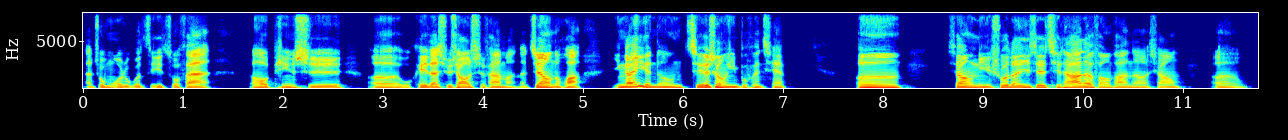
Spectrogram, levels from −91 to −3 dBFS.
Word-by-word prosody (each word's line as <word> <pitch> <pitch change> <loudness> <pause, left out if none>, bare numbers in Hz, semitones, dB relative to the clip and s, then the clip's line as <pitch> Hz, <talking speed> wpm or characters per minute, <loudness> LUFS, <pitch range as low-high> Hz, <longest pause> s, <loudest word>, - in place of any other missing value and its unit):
那 105 - -7
周 130 +6 -4
末 135 -3 -4
如 115 - -5
果 120 - -4
自 120 +3 -10
己 105 - -3
做 120 +4 -6
饭， - - +3 0.4
然 125 - -2
后 125 - +2
平 125 +3 -4
时， 125 -1 -1 0.2
呃， 90 -1 -3
我 90 0 -9
可 110 - -6
以 125 - +5
在 125 0 +5
学 115 -2 -2
校 145 +1 +2
吃 115 -2 -5
饭 105 -3 0
嘛， 80 -3 -6
那 115 - -12
这 155 +10 +2
样 180 -3 +6
的 110 - -2
话 100 -5 +2 0.3
应 180 - -3
该 210 +3 +6
也 135 - +4
能 110 +7 0
节 145 +5 +3
省 175 -10 +4
一 115 - +1
部 120 - -6
分 115 -3 -4
钱。 90 -1 -5 0.7
嗯， 160 0 +4 0.5
像 190 -5 +2
你 115 -5 0
说 180 - -1
的 195 -1 +2
一 180 - +1
些 180 +1 0
其 165 -4 -4
它 155 +6 +4
的 185 -6 +2
方 130 -2 -4
法 95 -7 -2
呢， 90 0 -5
像， 105 -2 -6 0.3
呃， 95 -1 -7
125 Hz, 270 characters per minute, -23 LUFS, 105-155 Hz, 0.7 s, 样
